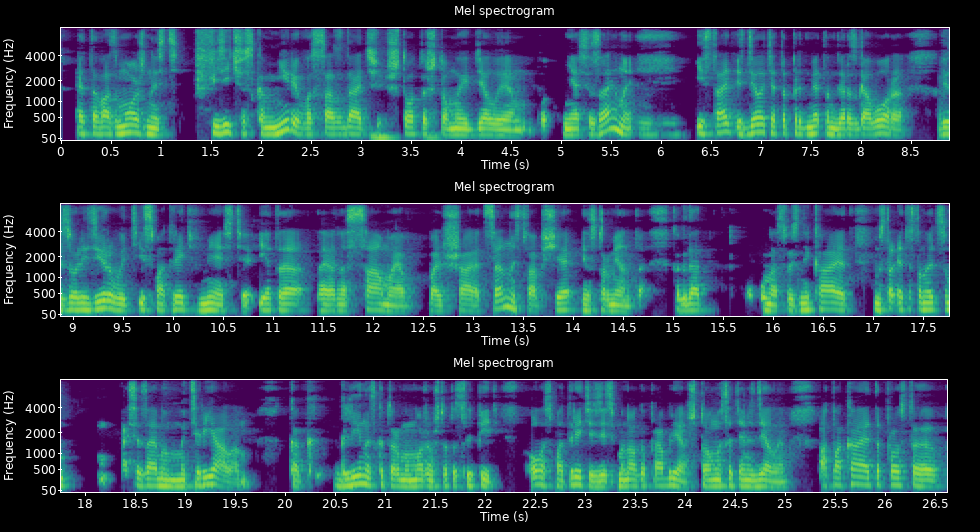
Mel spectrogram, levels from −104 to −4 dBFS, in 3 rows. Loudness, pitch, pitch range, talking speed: -24 LUFS, 130 Hz, 120-140 Hz, 135 wpm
